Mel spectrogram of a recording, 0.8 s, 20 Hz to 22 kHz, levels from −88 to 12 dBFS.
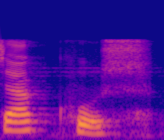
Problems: constant background noise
